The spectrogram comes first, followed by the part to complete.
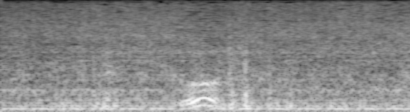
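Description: A car engine idling steadily in the cold, a low, even rumble, with a man's short "ooh" about a second in.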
